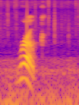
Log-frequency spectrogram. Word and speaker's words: roque: side is wood come out you little it's pronounced Rogue Daddy was saying I'll teach you how to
